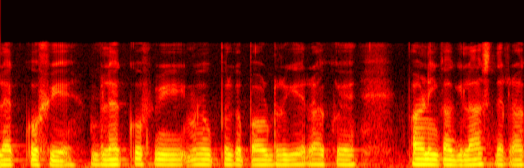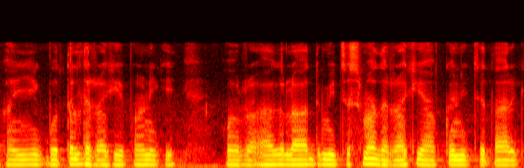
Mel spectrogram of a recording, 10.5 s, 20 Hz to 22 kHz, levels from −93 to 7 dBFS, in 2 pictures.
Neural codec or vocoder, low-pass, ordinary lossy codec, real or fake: none; none; none; real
